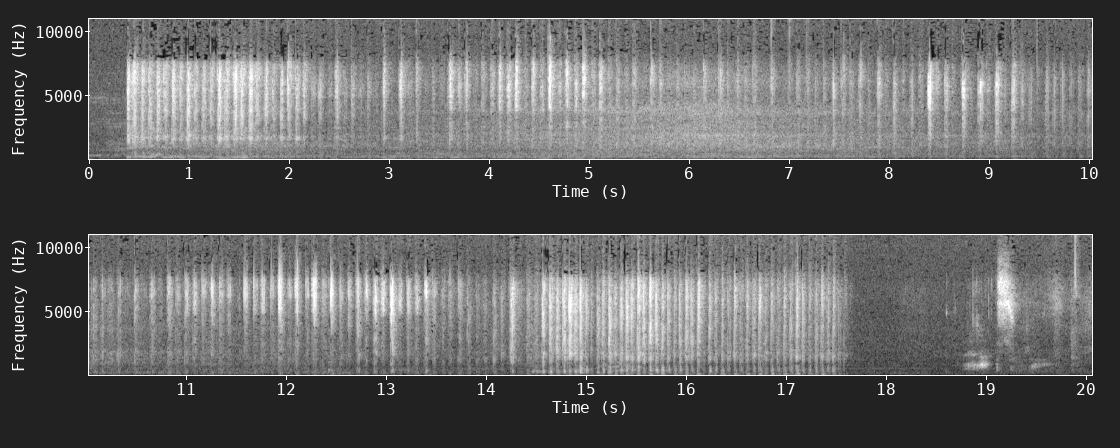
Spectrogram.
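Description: Soft crackling and rustling of hands rubbing hair and scalp in a head massage, a dense run of small crackles that starts suddenly and stops abruptly about three-quarters through, then one short soft sound near the end.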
